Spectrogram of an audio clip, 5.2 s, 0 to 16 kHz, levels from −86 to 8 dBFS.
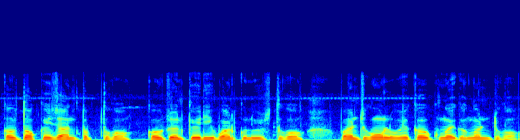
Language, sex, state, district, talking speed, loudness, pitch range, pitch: Wancho, male, Arunachal Pradesh, Longding, 205 wpm, -15 LUFS, 140-160 Hz, 155 Hz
